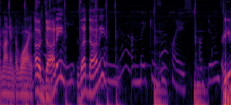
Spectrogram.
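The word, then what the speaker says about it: Donie: My name is Donnie, not Donnie. Well, it's spelled D-O-N-N-I-E, right? No, it's got one N in it. Donnie O'Sullivan, like Donald.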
